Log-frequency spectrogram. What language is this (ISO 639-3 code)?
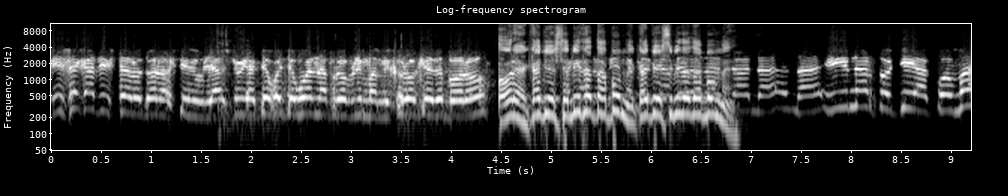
ell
